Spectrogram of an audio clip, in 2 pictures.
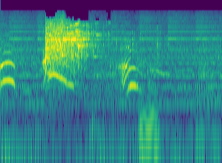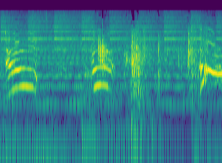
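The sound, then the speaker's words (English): A glass patio door is smashed with a loud, sharp crash, followed by a couple more bangs and breaking noises, while high vocal cries rise and fall in between. “And Jamie Lee is about to smash the glass.”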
